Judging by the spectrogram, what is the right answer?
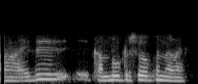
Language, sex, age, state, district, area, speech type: Malayalam, male, 30-45, Kerala, Malappuram, rural, conversation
